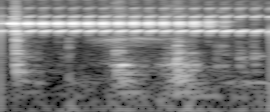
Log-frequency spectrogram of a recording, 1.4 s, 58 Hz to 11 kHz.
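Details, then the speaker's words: Pop-up camper Elixir EXL-30 power converter: thin high chirp about twelve times a second in quiet space, persists with fuses checked good and any fuse pulled; failing converter, to be replaced with WFCO WF-8735-P. "And also, as you might be able to tell, the chirping of the converter doesn't stop if I pull a particular fuse, hence why I think our converter is going."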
